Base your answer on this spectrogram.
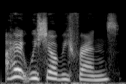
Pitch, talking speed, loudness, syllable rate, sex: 250 Hz, 285 wpm, -17 LUFS, 5.2 syllables/s, female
